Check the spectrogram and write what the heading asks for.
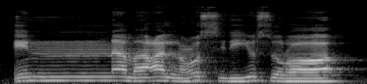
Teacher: نون اور میم پر تشدید ہو تو غنہ ہوگا۔ غنہ ایک الف کی مقدار ہے۔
